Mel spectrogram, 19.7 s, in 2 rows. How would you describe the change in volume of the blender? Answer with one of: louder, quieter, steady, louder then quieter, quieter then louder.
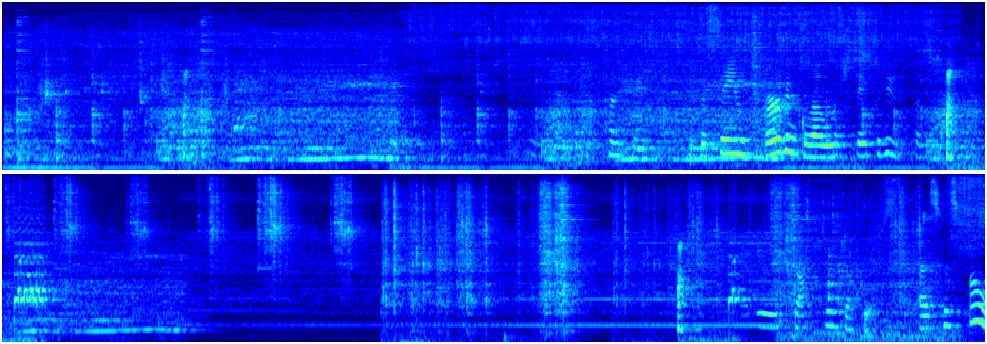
quieter.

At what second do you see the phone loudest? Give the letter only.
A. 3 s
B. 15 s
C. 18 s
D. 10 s
D.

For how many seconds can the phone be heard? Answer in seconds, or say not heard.
2 s.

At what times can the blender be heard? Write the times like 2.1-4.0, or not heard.
0.0-17.6.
